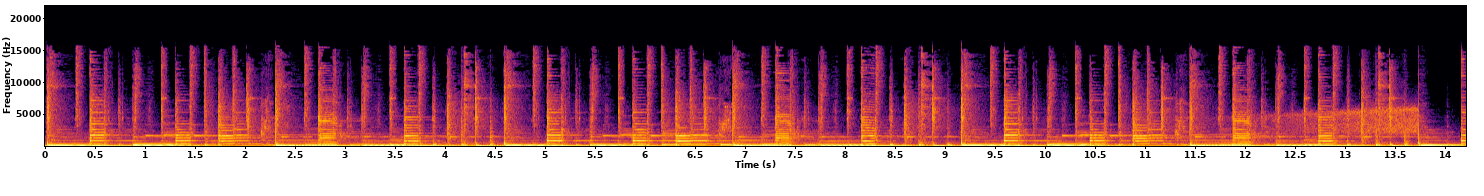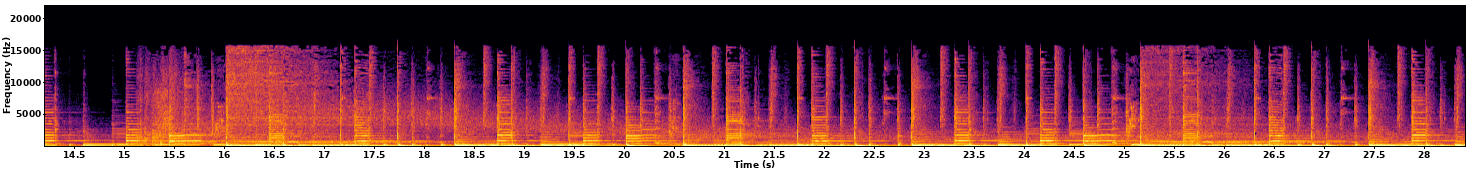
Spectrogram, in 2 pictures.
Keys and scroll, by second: 1.7 e, 3.3 KP_0, 6.3 alt+e, 6.6 KP_9, 10.9 alt+m, 11.0 alt+z, 12.4 KP_9, 15.3 typing, 17.1 e, 19.6 typing, 22.7 alt+q, 23.7 alt+q, 24.9 KP_9, 27.8 alt+m, 27.9 typing.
